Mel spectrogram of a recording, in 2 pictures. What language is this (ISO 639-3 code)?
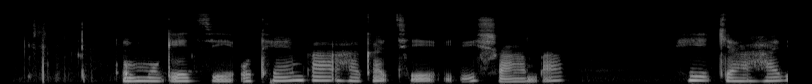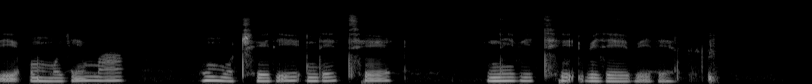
run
